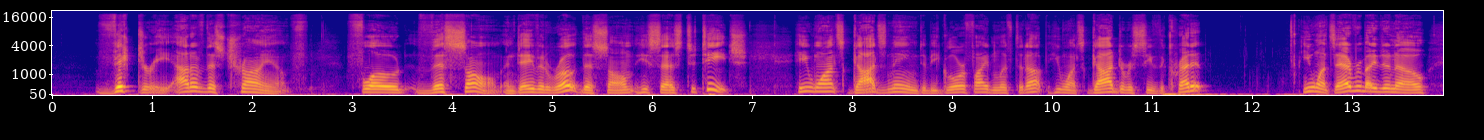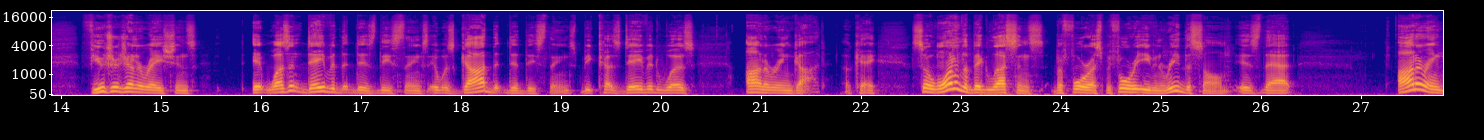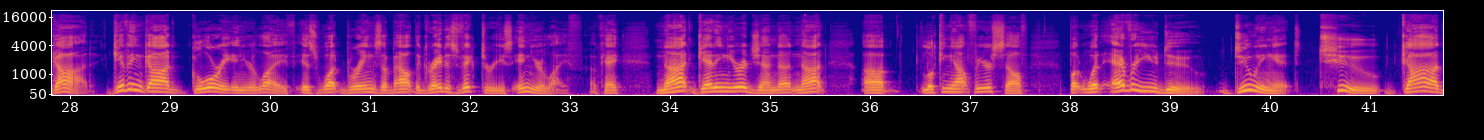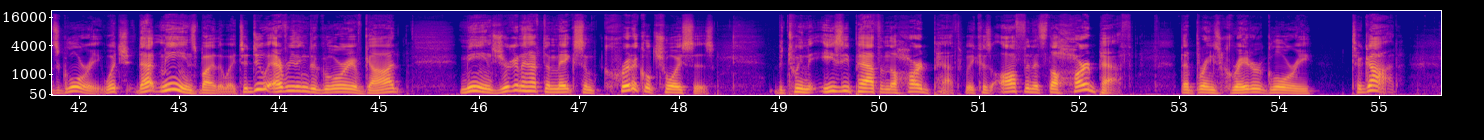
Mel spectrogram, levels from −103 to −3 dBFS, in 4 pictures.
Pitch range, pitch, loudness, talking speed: 125-165 Hz, 140 Hz, -27 LUFS, 170 wpm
